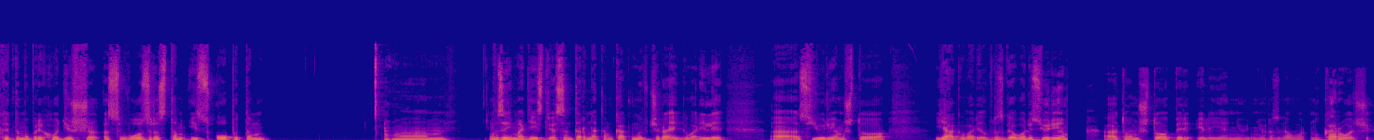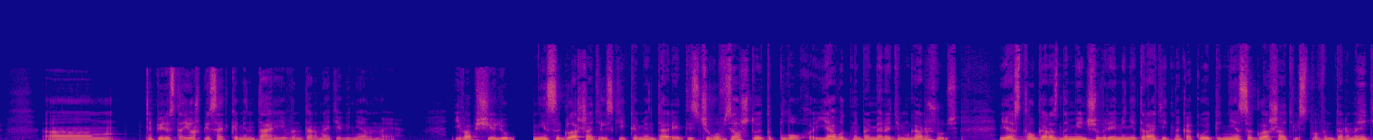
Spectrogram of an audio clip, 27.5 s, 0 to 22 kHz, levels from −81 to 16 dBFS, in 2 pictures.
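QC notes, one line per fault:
10.67–19.08 s, input switched to a poorer device: after "говорил в разговоре с" the sound drops out for 200 ms, then returns duller and about 5 dB quieter, with nothing above 11.4 kHz and new background noise roughly 40 dB below it, clearing before "несоглашательские комментарии". The likely cause is a change of microphone. The gap, fresh noise floor and level step set it apart from a codec's bandwidth cut, which keeps the same background.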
